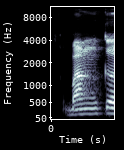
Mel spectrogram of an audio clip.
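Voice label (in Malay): "bangka", Malay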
